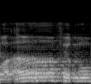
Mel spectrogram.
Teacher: وانفقوا میں نون ساکن کے بعد فا کی وجہ سے اخفا ہے، قاف پر ہے، قو واو مدہ ہے۔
